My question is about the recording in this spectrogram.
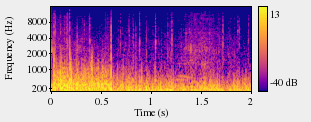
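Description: Wind buffeting a small action camera's microphone: a loud, steady low rumble.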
